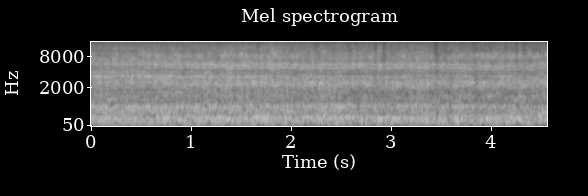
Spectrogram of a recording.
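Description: Sixth-generation Chevrolet Camaro's engine and exhaust running steadily as the car creeps slowly in a shop bay.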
